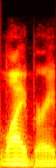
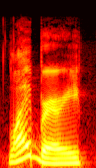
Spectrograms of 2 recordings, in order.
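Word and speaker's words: LBRY: I assume you pronounce it library but it's spelled lbr y says it has all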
